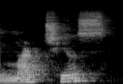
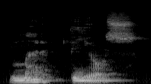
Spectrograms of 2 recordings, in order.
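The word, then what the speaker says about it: Μάρτιος: It doesn't sound Greek to say Marchios, but it sounds very Greek to say Martios, or Martios, just a T.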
